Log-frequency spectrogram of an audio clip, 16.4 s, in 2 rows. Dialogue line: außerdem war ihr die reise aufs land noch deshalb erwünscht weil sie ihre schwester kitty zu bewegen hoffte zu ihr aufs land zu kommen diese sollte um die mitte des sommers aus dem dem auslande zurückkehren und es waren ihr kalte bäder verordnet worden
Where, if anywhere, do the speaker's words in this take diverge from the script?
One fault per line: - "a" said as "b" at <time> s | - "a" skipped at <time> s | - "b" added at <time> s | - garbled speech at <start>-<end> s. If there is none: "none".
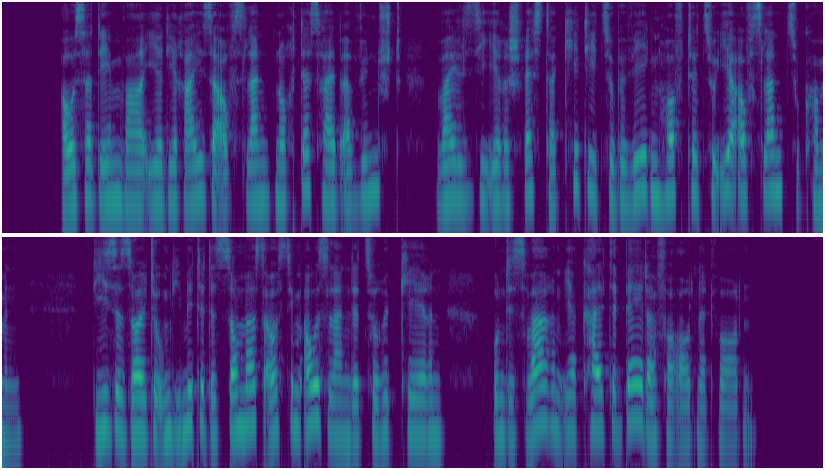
- "dem" skipped at 11.2 s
